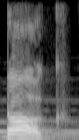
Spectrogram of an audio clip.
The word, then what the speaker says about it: talk: टॉक, बात, यहाँ पर एल जो है ये साइलेंट है, यानी साख्त हुरूफ है।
